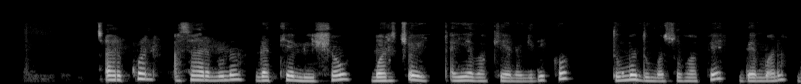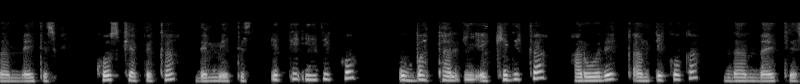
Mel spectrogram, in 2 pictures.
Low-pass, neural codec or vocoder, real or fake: 7.2 kHz; none; real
